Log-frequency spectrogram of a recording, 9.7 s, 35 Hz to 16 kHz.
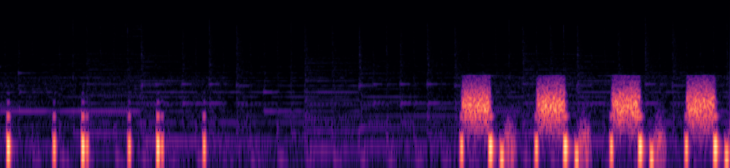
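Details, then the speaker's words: Simulated VR auscultation of a man with classic mitral regurgitation after childhood rheumatic fever: high-frequency blowing pansystolic murmur radiating to the axilla, heart rate about 60 a minute. "the murmur is high in frequency primarily because blood is flowing from the high pressure left ventricle to the low pressure left atrium"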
